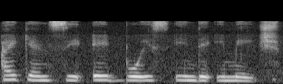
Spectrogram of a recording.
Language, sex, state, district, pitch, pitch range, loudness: English, female, Nagaland, Kohima, 185 Hz, 180-195 Hz, -14 LUFS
